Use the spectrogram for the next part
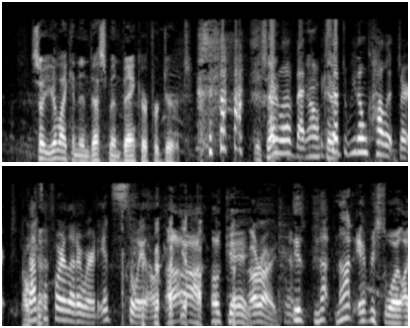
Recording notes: Voices of Montana LIVE from the MATE Show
